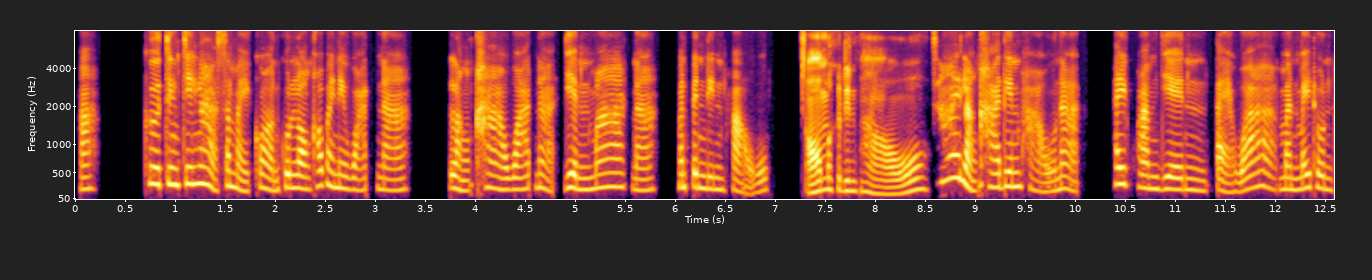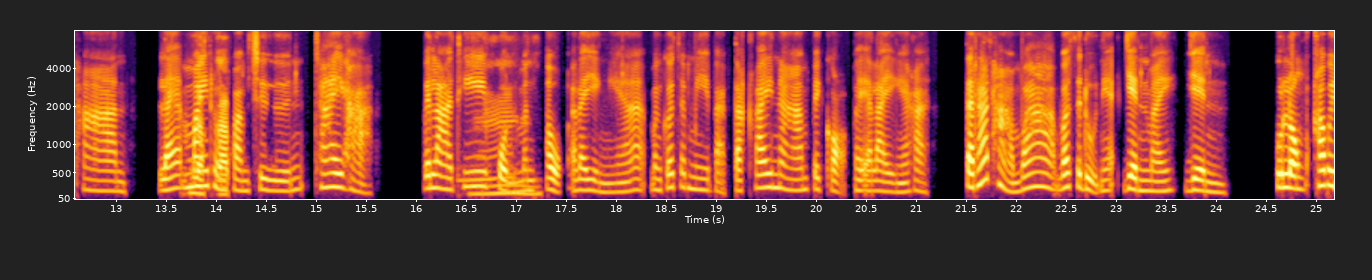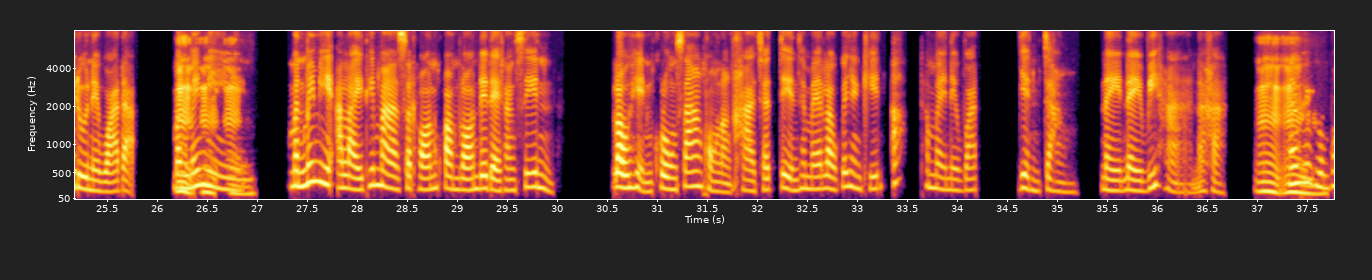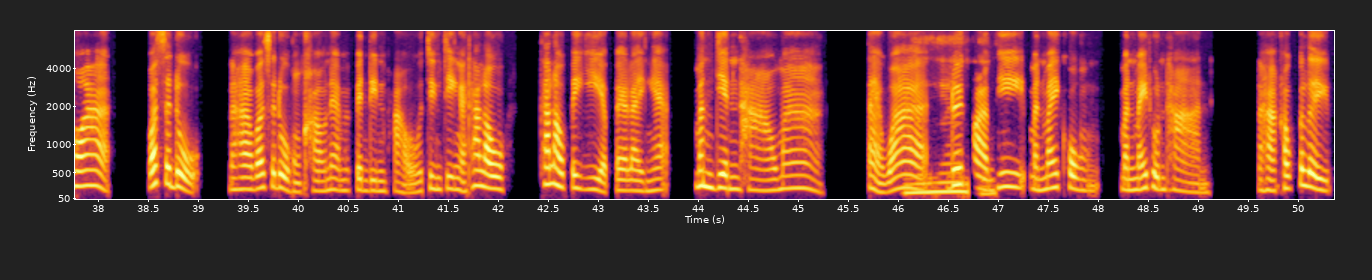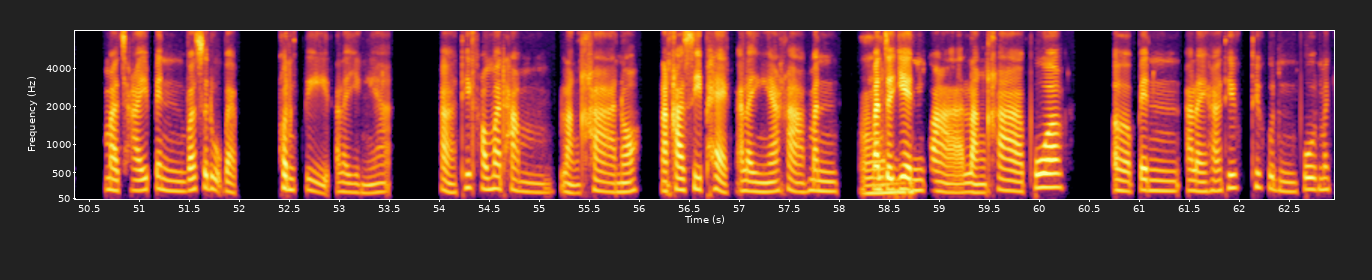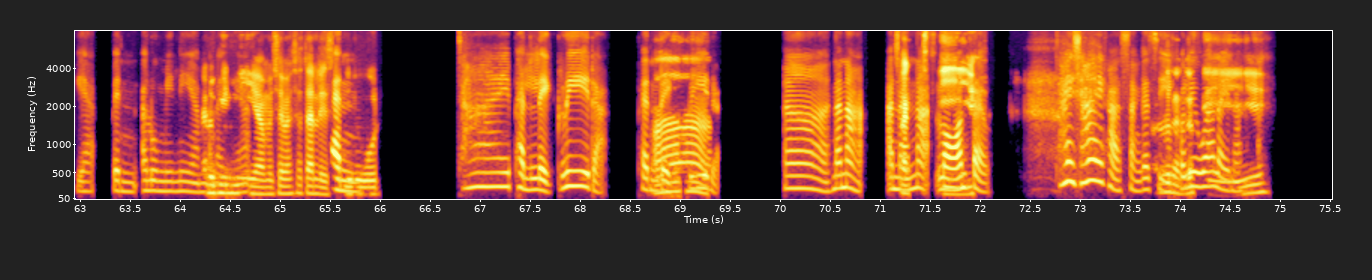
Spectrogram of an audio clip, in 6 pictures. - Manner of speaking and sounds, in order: tapping
- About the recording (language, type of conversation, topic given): Thai, podcast, มีวิธีทำให้บ้านเย็นหรืออุ่นอย่างประหยัดไหม?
